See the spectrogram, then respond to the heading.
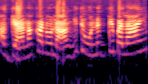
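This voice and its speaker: A naive young Ilocano-accented woman full of grievance, acted by a woman in amateur audio drama. Her voice is extremely high and sharp, recorded very dry. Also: quick pace, no room sound, heavily acted. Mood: distressed. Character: naive, aggrieved young woman, stranded and wanting to flee.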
